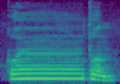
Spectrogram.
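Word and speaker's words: كنتم: So the Noon has sukun followed by ta, which one of the 14 letters of the Ikhfaa or hiding. So when we pronounce it, if this is the tongue, we try to keep it down. So the correct way is kuntum. I am trying to put my tongue down in the bottom of my mouth.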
